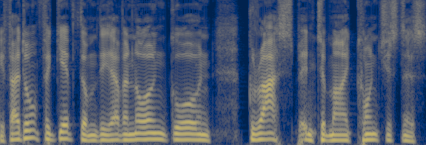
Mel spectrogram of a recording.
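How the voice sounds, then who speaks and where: A man with a strong Glasgow accent speaks at a fairly quick pace with fairly even intonation, in a very clean recording with a silent background and a dry, close sound with no echo. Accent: strong Glaswegian Scottish. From Scotland, Greenock near Glasgow. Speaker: visiting minister. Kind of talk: interview conversation.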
